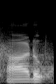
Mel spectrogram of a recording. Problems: background conversations at intervals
